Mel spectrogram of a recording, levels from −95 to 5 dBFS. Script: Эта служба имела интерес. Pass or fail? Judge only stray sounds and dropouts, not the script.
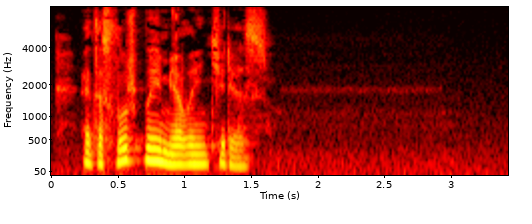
pass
